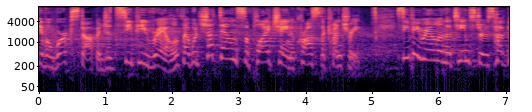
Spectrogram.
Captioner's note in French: voix de l'interprète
